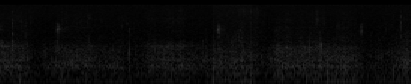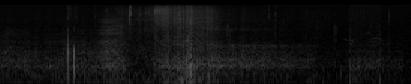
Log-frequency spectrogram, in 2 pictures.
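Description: Faint rustling of clothing and camera handling, with a few light clicks and a louder rustle about three-quarters of the way through.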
